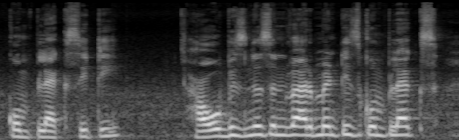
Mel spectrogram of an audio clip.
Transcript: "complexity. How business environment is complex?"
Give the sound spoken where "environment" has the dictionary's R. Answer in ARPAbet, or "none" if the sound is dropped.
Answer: R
